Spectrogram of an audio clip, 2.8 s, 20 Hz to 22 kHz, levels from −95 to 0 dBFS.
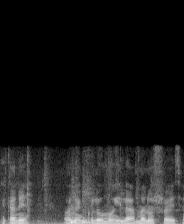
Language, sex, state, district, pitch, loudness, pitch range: Bengali, male, Assam, Hailakandi, 130 Hz, -19 LUFS, 120-140 Hz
